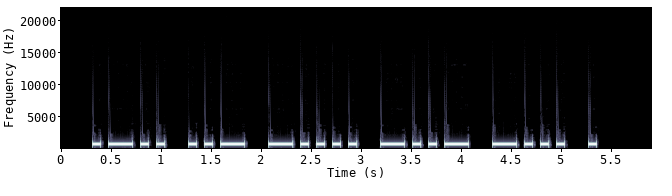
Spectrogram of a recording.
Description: Morse code, heard as a keyed tone, about 15 wpm, 700 Hz. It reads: LU6XBE
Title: DXCC-100 Call Signs - 6 Characters - Repeated 2x - 15wpm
